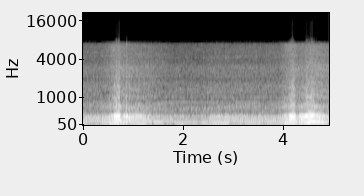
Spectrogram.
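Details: Supercharged L67 V6 after raising idle, timing table changes and fixing exhaust leaks: smooth idle with two quick clean blips, no ticking or puffing leak; sounds healthy.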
